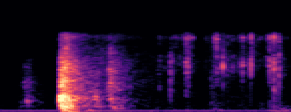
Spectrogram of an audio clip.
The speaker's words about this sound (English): Unfolding the piece of paper. It's suspense.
